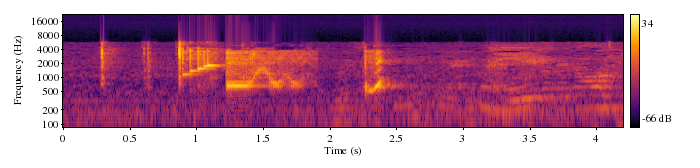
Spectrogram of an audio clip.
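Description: Winfun crawling-crocodile electronic toy sounding its memory-game effects as its lit buttons are pressed: a few short electronic tones, a quick rising run of tones, then a buzzy tone lasting under a second, and another short tone a little after two seconds in.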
